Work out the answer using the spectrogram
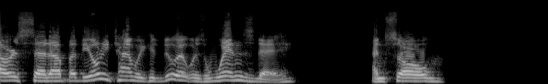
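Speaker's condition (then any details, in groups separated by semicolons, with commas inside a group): No condition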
